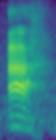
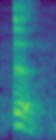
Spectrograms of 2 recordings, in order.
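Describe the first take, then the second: First: The vowel is a full, open vowel. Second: The vowel is reduced to a schwa. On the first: "Most times we do say ah" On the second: "the article A can be softened, ... you introduce the schwa sound"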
